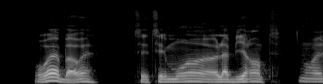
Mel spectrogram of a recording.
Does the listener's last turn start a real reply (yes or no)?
yes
